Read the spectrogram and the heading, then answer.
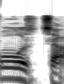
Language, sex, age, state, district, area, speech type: Malayalam, male, 18-30, Kerala, Kozhikode, urban, read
